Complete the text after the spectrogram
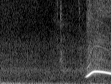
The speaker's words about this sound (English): … whistled and commented to the others.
